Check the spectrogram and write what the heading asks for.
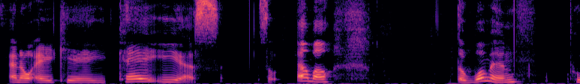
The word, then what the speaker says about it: Noakes: So the man was Elmo Noakes? I'm going to probably just refer to him as Elmo because I know how to pronounce that. But it's Noakes.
